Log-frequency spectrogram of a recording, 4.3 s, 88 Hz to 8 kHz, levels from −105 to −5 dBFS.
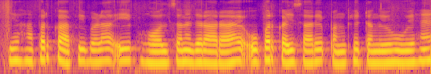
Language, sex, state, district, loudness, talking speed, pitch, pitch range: Hindi, female, Himachal Pradesh, Shimla, -17 LUFS, 250 wpm, 190 Hz, 180-205 Hz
